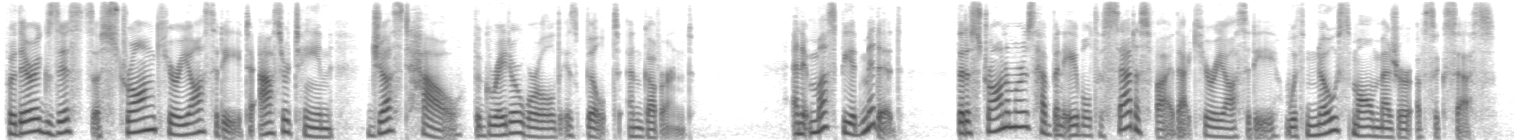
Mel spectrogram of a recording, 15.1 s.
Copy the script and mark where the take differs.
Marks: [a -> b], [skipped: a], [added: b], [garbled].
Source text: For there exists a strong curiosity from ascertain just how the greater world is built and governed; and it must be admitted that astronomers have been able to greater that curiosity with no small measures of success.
For there exists a strong curiosity [from -> to] ascertain just how the greater world is built and governed; and it must be admitted that astronomers have been able to [greater -> satisfy] that curiosity with no small [measures -> measure] of success.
